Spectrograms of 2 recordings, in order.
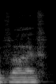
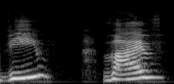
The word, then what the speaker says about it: Vive: Well, I've heard Vive. And then some people get really confused and they'll go, wait, I thought Vive was spelled with a B. No. Because it's different. Vive. It's a different.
